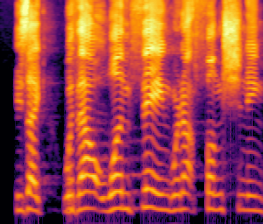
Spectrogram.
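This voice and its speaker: The tone is bright and sharp, with an American accent. The pace is moderate. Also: man. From US South. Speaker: pastor. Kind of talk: sermon. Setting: church service streamed online.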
